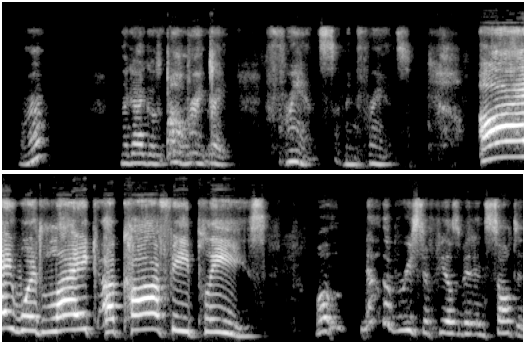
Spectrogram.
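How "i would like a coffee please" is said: booming, very loud, very drawn-out yell. Retelling a guy ordering coffee from a barista in France, retelling a shout. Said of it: "You don't have to shout at me".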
